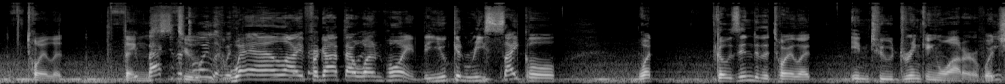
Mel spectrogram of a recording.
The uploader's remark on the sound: Do their first show while driving to the Johnson Space Center in Houston, TX.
